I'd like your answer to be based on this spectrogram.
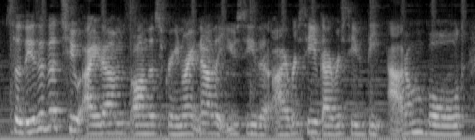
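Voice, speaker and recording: A woman's voice: mid-range voice, a little fast, fairly bright tone, roomy sound, soft background music. A young woman chatting through a makeup tutorial, rambling and playful, a little congested and nasal. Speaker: beauty vlogger. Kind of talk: casual makeup tutorial chat.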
